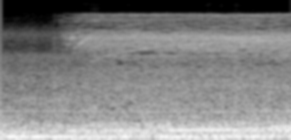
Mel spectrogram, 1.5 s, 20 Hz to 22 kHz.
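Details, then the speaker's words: Maktec MT60 drill after fixing a rough, cracking gear noise by filing and adjusting the gear, without replacing bearings or armature gear: steady even motor hum and clean whine, no crackle; gears now smooth. "just use a file, our drilling machine will make it smooth again"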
